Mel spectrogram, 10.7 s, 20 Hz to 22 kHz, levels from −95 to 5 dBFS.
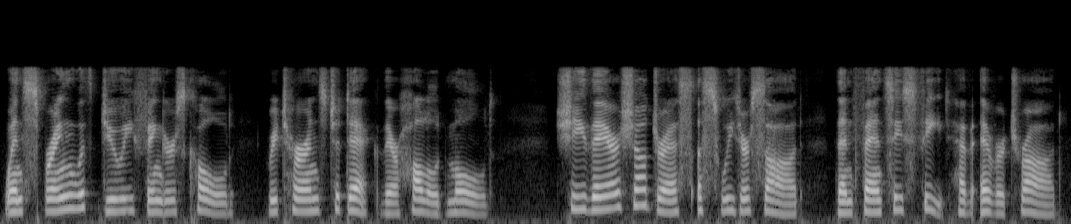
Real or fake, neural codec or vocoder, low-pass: fake; codec, 16 kHz in and 24 kHz out, 1 kbps, XY-Tokenizer; 7.2 kHz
